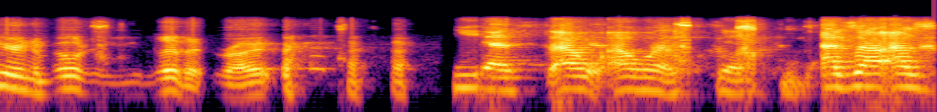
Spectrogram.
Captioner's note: laugh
